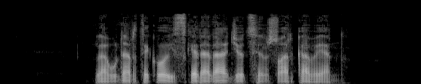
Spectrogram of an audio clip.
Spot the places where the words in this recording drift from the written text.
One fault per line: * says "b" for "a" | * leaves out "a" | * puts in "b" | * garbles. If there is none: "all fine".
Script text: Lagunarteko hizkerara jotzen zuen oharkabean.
* leaves out "zuen"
